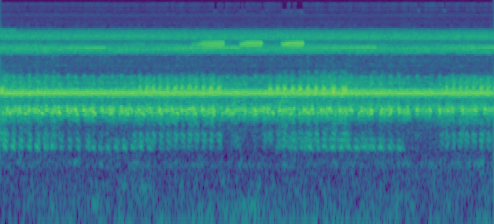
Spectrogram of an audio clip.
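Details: Midnight rice-field frog chorus: steady rapid croaking pulses throughout, with a droning insect background and short high insect chirps near the middle.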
